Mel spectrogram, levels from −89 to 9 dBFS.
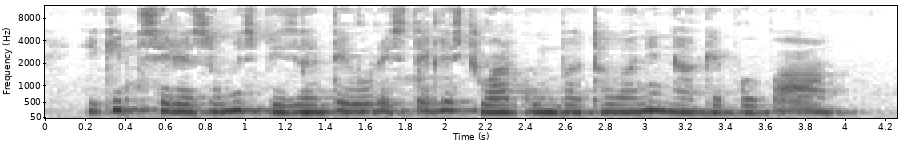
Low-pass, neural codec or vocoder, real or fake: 10.8 kHz; none; real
